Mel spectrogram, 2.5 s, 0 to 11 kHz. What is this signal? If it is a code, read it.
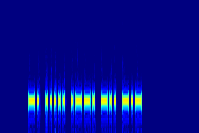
Morse code, heard as a keyed tone, about 46 wpm, 700 Hz. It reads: N5PDK
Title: USA Call Signs - 5 Characters - 4x Character Spacing - 45wpm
